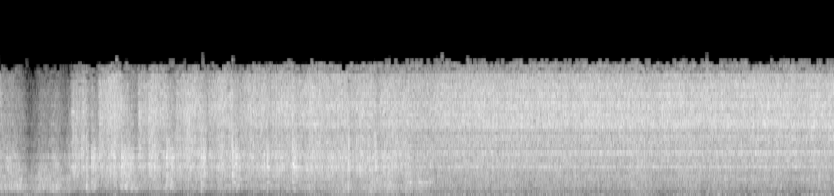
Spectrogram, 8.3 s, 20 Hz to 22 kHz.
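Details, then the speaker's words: 1978 Ford LTD at about -10°F, jumped from a Buick: just started, idling fast and ragged with uneven firing while cold; rough cold idle. "there we go finally started definitely a cold start I'm glad I finally got it going"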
